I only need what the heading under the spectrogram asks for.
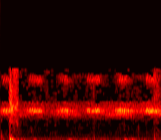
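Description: A cricket chirps in a steady, continuous high-pitched trill throughout, its shrill tone holding even, with a few soft low thumps underneath and no voices.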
